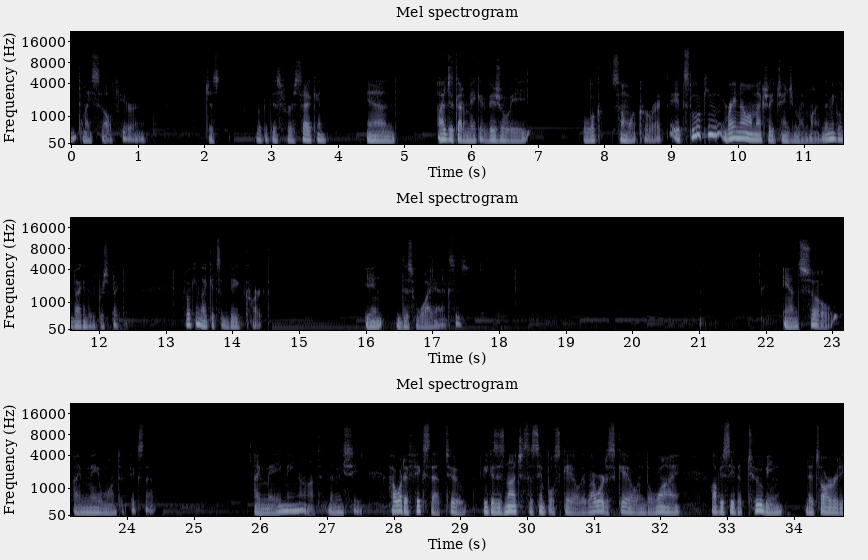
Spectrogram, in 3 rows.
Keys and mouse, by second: 6.0 middle click, 8.5 middle click, 11.4 KP_5, 12.7 ctrl+middle click, 13.1 middle click, 17.2 shift+middle click, 18.0 ctrl+middle click, 18.3 middle click, 28.2 ctrl+middle click, 28.5 middle click, 29.1 ctrl+middle click, 29.3 middle click, 29.9 middle click, 30.6 middle click, 30.8 ctrl+middle click.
